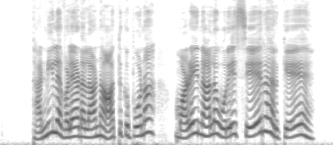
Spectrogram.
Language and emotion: Tamil, disgusted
